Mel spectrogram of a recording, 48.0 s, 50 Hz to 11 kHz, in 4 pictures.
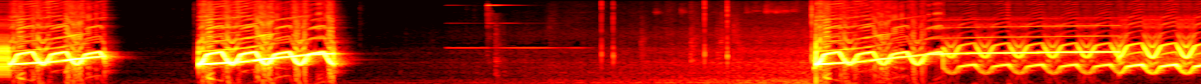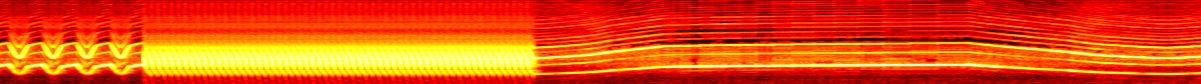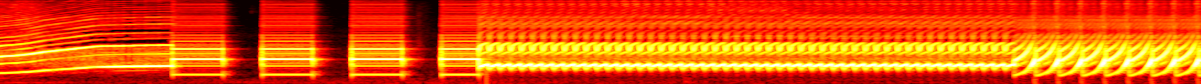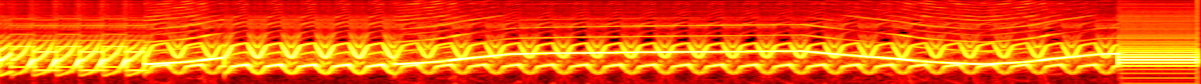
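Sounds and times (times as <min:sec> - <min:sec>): siren changing tones: 0:00.0 - 0:01.2, 0:02.0 - 0:03.5, 0:08.2 - 0:48.0.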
